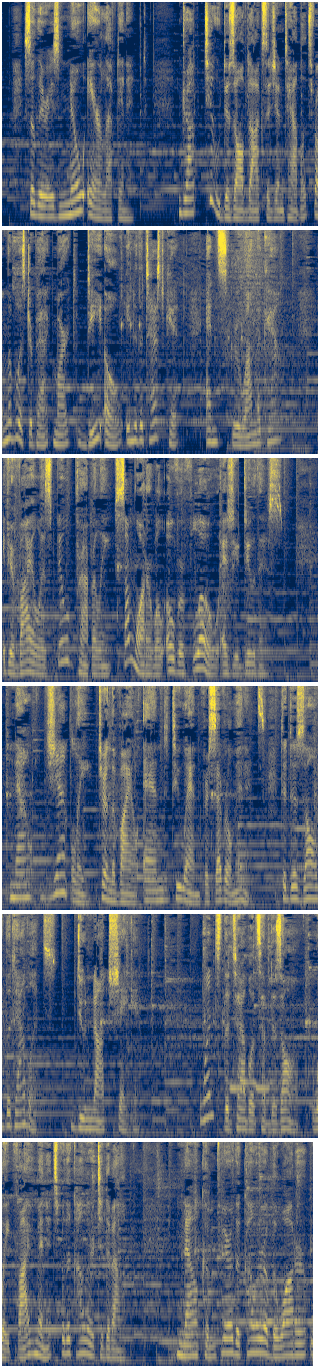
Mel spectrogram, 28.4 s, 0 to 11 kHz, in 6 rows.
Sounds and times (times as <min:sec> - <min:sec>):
Music: 0:00.0 - 0:28.3
Speech: 0:00.4 - 0:02.0, 0:02.7 - 0:13.7, 0:14.3 - 0:21.1, 0:22.0 - 0:25.6, 0:26.3 - 0:28.3.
